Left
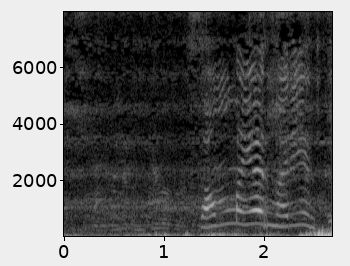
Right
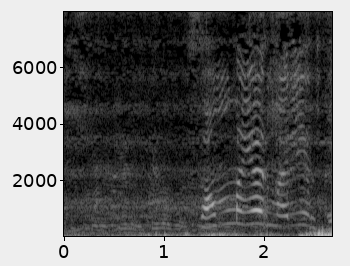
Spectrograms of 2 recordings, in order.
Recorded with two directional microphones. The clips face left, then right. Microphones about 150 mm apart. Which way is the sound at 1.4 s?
10° left (ahead or behind).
